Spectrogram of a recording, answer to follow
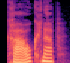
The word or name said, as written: kraveknap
